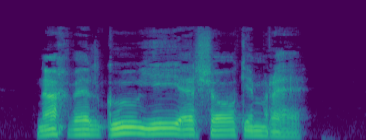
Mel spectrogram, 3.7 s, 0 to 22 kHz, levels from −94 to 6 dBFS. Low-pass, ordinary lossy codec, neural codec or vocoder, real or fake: 10.8 kHz; MP3, 48 kbps; none; real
